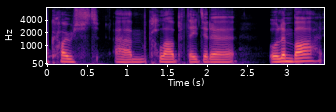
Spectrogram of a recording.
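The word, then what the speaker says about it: Ourimbah: They did a Ulimbar. Is that how you say it? Ulimbar. Ulimbar, yeah. Yeah.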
